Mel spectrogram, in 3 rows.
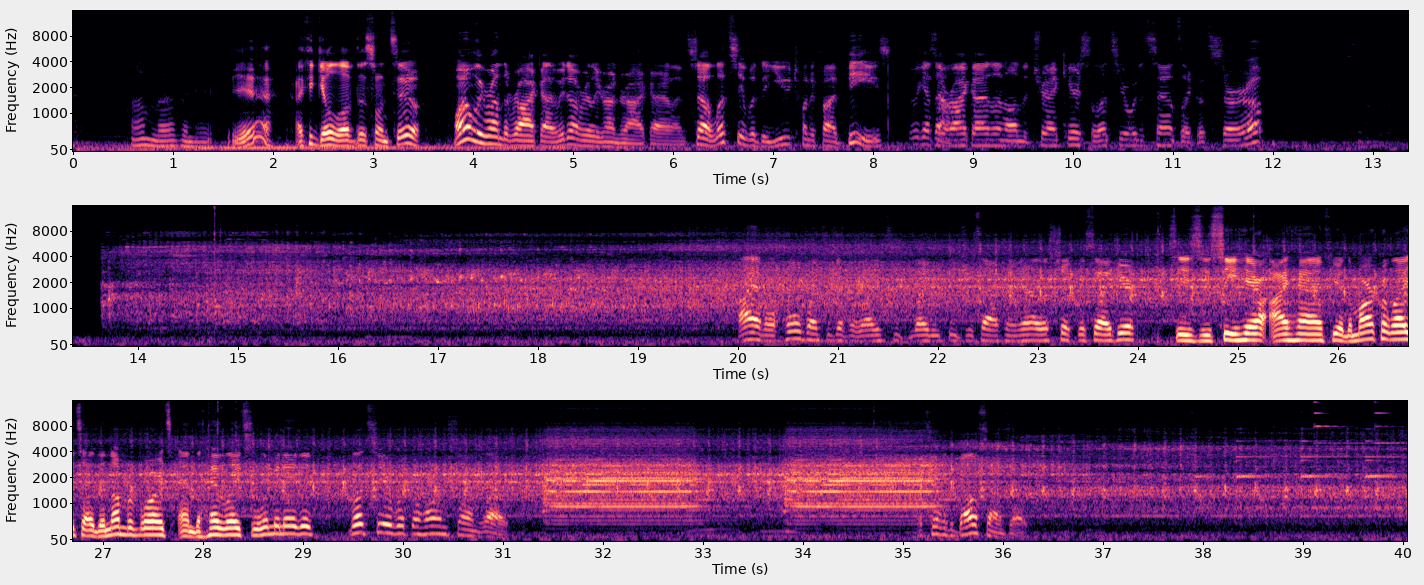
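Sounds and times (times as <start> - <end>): model locomotive diesel sound: 0.0 - 11.8, 13.6 - 40.0
locomotive horn blasts from speaker: 31.4 - 33.2, 33.8 - 35.8.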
